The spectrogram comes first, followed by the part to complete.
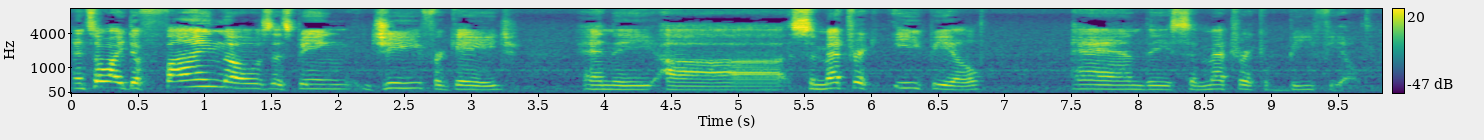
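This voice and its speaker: A middle-aged American man with a gravelly, creaky edge to his voice talks through physics informally. He is casual and halting, pausing to think as he goes. Some room noise sits behind him as he speaks into a microphone. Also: fairly high pitch. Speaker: physics video blogger. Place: small cluttered indoor room with bookshelves. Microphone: microphone on a stand in front of him.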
